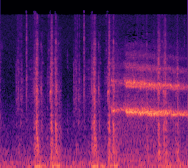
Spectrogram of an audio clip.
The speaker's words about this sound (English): Lenny turns her badly abused car off the road onto a dirt road.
